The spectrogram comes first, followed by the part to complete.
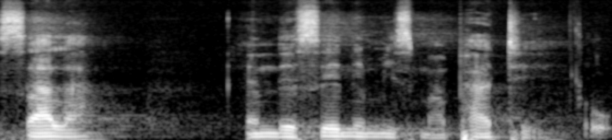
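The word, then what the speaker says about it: Maphathe: Um like you said my name is Mala and the surname is Mati. Oh Mati Mati. Yes. Okay. But it's spelled MP or M A.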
